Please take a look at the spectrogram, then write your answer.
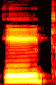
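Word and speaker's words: eight: अब आगे देखिए ई आई जी एच, ई आई जी एच का ए करके उच्चारण, ये वाला ए इस तरीके से, जैसे एट हो गया, नेबर हो गया, वेट हो गया, तो यहाँ पर ए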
